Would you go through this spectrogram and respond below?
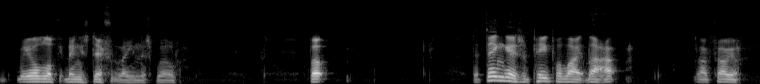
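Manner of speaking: talking with mouth full. Speaking while eating a tuna sandwich, talking with mouth full. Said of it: "I'm sorry, my mouth's full".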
